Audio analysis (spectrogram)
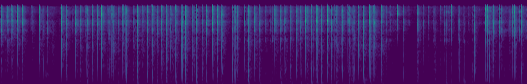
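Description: Fingers twist and click the clear plastic cap of a small hollow plastic lipstick tube on and off while nails tap on it. The result is a rapid, steady stream of dry, bright, ratchet-like clicks with no ring, broken by a few brief pauses.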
